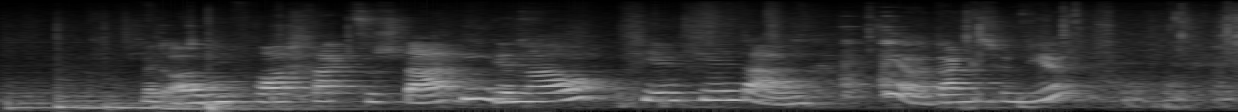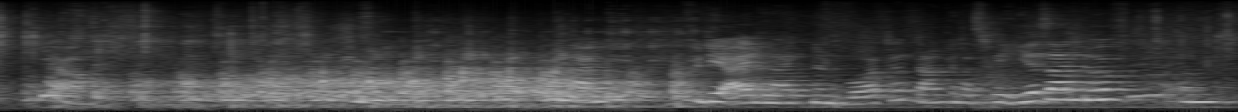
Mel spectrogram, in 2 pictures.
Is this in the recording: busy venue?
yes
